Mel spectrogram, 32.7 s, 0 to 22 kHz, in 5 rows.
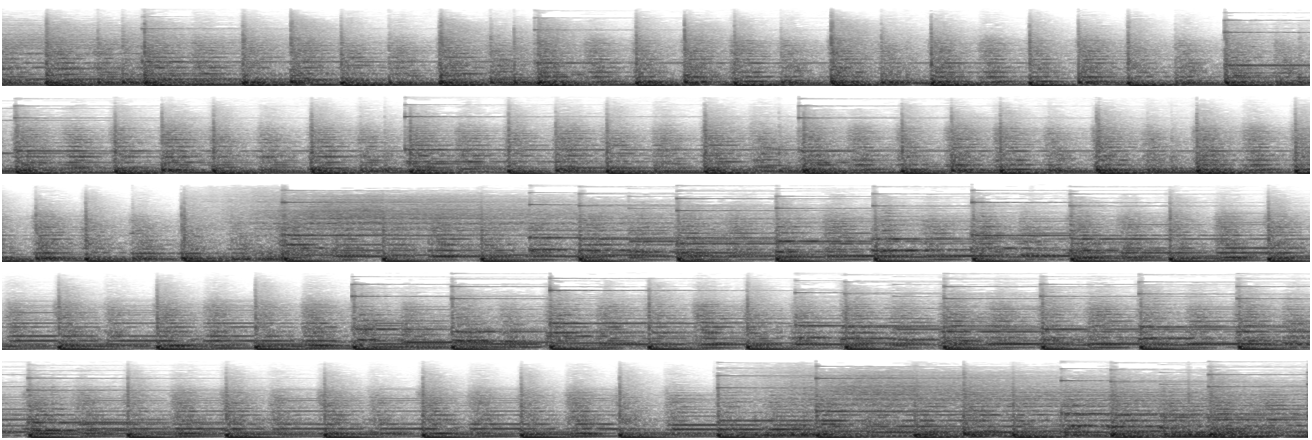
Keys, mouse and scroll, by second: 3.1 q, 4.6 f, 8.7-10.1 drag, 10.1 ctrl+z, 11.0-16.4 drag, 16.4-17.2 scroll down 2, 17.2 click, 18.0 click, 19.5-20.9 drag, 20.9 ctrl+z, 21.8-24.9 drag, 25.4 click, 26.1-27.2 scroll up 1, 27.2-29.8 drag, 29.8 shift+s, 30.1 f, 31.0-32.6 drag.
